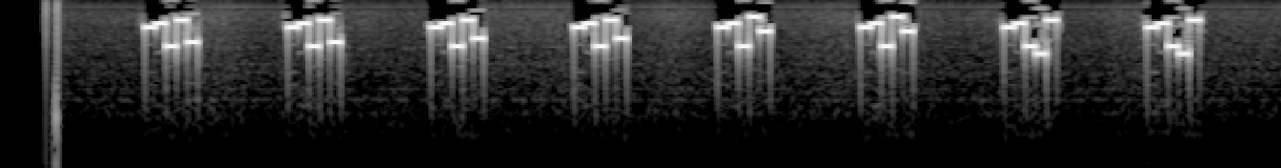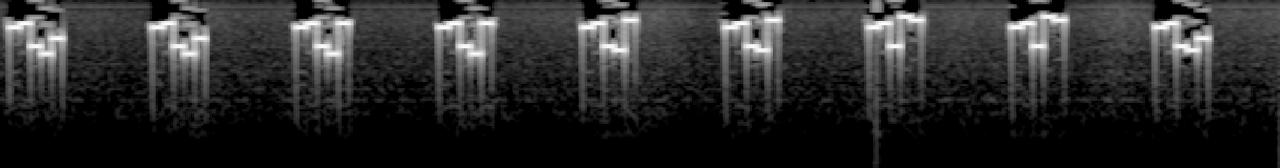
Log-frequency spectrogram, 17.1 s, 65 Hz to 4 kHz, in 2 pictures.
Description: Five-tone selective call (ZVEI), heard as quick runs of five tones, tones of about 70 ms. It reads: 89304 89304 89305 89305 89337 89337 89310 89310 89315 89315 89319 89319 89320 89320 89330 89330 89325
